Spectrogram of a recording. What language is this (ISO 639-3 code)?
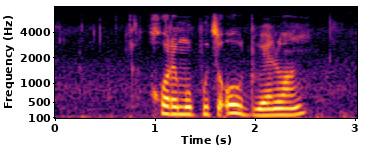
tsn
